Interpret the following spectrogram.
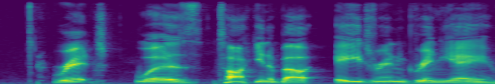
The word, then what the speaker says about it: Grenier: french or something right grenier it's just like or voir you know type of so it's grenier and rich was saying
